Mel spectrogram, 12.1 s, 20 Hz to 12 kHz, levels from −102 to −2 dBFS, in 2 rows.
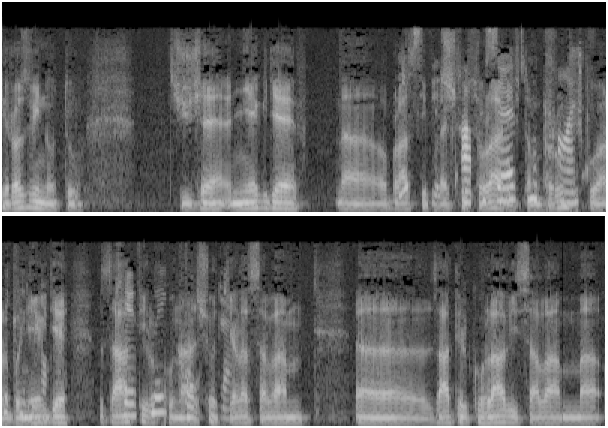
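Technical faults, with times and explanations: Throughout: low-delay AAC compression, likely AAC-ELD at about 32 kbps; the voice sounds rough and grainy, with noise between harmonics rather than the smoother smearing of longer-frame codecs.
0.71 to 0.90 s: echo leak, likely; a faint delayed copy of the voice arrives about 239 ms later, roughly 30 dB down, a separate repeat rather than room reverberation.
3.94 to 4.35 s, 5.17 to 5.25 s, 5.80 to 6.27 s, 6.65 to 6.76 s, 7.42 to 7.57 s and 8.19 to 8.29 s: speech suppressed in double talk, likely; the voice dips about 10 to 15 dB in short patches while the far side talks, unlike dropouts, which go fully silent.
11.63 to 11.66 s: AAC frame loss with muting; one 20 ms frame vanishes into a brief dip that fades out and back in, unlike a hard digital cut. The band stops near 8 kHz from the call's microphone processing.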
